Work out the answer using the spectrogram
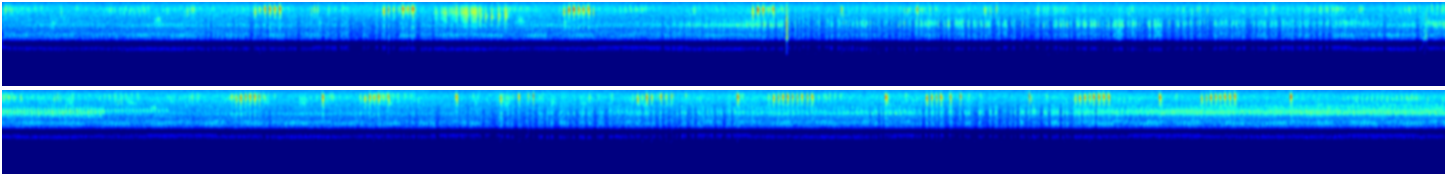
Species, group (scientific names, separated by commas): Ancistrura nigrovittata, Orthoptera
